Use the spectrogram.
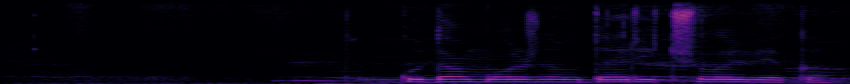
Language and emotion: Russian, neutral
